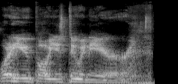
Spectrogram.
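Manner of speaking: put-on old-time 17th-century pirate accent. Recalling a show's mad butcher character, the speaker quotes him in a 17th-century pirate accent. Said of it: "With the 17th century pirate accent".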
